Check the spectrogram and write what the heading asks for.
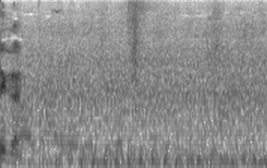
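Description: A motor vehicle engine idling low and steady, under faint street voices.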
